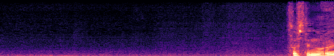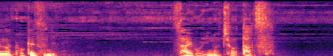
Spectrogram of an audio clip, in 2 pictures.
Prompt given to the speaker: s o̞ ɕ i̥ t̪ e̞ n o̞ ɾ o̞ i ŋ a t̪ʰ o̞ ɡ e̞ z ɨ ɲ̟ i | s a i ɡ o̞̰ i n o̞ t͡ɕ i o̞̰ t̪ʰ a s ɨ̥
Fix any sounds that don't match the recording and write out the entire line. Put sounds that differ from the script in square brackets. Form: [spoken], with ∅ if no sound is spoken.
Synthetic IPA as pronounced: s o̞ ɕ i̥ t̪ e̞ n o̞ ɾ o̞ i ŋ a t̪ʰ o̞ [k] e̞ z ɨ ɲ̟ i | s a i ɡ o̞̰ i n o̞ t͡ɕ i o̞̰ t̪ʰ a [t͡s] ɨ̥

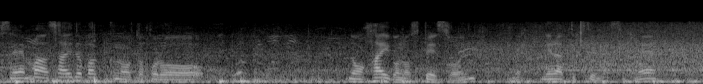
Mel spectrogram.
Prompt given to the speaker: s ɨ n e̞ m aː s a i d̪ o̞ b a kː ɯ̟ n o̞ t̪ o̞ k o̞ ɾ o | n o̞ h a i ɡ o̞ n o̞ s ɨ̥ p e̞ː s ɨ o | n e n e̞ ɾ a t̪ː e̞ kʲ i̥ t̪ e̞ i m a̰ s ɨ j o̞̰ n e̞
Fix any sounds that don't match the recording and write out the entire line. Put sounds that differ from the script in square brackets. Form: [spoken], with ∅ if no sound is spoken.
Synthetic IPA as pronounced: s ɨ n e̞ m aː s a i d̪ o̞ b a kː ɯ̟ n o̞ t̪ o̞ k o̞ ɾ o | n o̞ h a i ɡ o̞ n o̞ s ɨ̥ p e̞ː s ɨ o | n e n e̞ ɾ a t̪ː e̞ kʲ i̥ t̪ e̞ i m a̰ s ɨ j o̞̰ n e̞

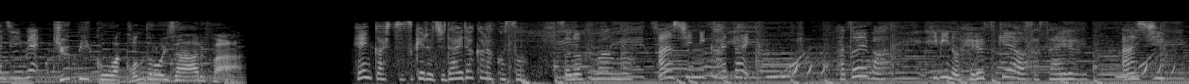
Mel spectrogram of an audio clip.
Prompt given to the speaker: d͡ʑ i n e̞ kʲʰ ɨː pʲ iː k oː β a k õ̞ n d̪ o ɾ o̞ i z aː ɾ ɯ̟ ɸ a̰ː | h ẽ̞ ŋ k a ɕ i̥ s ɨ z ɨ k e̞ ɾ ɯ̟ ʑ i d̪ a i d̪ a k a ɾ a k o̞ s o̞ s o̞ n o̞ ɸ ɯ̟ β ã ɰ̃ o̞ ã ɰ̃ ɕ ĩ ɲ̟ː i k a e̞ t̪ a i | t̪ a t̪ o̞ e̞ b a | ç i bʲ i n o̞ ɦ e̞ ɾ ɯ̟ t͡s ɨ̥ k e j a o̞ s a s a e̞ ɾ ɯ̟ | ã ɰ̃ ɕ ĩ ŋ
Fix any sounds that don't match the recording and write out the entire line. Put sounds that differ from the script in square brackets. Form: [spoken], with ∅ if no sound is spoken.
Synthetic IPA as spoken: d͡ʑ i [m] e̞ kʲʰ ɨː pʲ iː k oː β a k õ̞ n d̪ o ɾ o̞ i z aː ɾ ɯ̟ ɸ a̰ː | h ẽ̞ ŋ k a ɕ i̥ [t͡s] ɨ z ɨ k e̞ ɾ ɯ̟ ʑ i d̪ a i d̪ a k a ɾ a k o̞ s o̞ s o̞ n o̞ ɸ ɯ̟ β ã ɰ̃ o̞ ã ɰ̃ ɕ ĩ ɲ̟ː i k a e̞ t̪ a i | t̪ a t̪ o̞ e̞ b a | ç i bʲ i n o̞ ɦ e̞ ɾ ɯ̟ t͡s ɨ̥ k e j a o̞ s a s a e̞ ɾ ɯ̟ | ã ɰ̃ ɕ ĩ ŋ

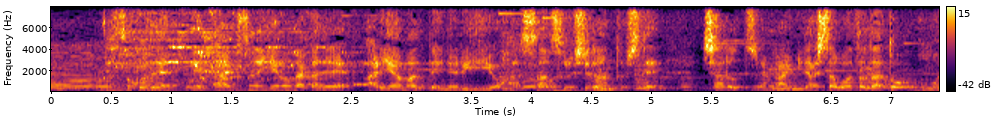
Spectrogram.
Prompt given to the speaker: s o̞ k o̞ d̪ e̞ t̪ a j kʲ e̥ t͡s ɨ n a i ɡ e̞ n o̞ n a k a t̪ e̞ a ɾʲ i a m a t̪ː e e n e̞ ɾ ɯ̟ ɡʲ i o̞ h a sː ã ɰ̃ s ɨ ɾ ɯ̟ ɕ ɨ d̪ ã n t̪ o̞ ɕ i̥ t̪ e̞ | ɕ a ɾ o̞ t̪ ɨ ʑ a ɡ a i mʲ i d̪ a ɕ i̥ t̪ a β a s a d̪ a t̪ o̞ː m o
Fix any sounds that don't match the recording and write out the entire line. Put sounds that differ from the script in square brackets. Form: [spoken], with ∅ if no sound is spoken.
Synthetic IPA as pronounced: s o̞ k o̞ d̪ e̞ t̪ a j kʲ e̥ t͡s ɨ n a i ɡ e̞ n o̞ n a k a [d̪] e̞ a ɾʲ i a m a t̪ː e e n e̞ ɾ ɯ̟ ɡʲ [iː] o̞ h a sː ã ɰ̃ s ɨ ɾ ɯ̟ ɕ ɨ d̪ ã n t̪ o̞ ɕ i̥ t̪ e̞ | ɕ a ɾ o̞ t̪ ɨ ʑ a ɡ a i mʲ i d̪ a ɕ i̥ t̪ a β a [z] a d̪ a t̪ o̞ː m o

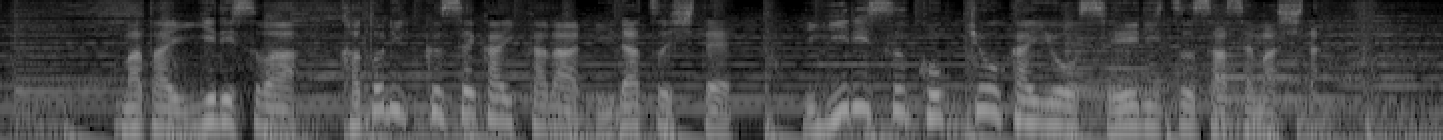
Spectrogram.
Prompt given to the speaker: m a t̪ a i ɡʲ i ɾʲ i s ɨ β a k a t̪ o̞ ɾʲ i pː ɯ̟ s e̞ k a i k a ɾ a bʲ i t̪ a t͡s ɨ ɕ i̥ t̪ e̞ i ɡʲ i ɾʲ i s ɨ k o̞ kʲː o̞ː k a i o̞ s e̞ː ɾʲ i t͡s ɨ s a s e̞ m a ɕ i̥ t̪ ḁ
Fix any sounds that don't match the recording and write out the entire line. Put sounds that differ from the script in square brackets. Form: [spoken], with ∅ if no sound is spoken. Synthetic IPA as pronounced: m a t̪ a i ɡʲ i ɾʲ i s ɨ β a k a t̪ o̞ ɾʲ i [kː] ɯ̟ s e̞ k a i k a ɾ a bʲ i [d̪] a t͡s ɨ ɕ i̥ t̪ e̞ i ɡʲ i ɾʲ i s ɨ k o̞ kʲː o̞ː k a i o̞ s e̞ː ɾʲ i t͡s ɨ s a s e̞ m a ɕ i̥ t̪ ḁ

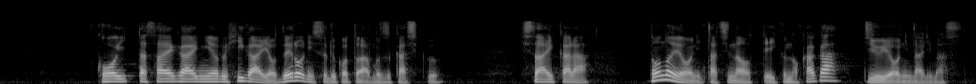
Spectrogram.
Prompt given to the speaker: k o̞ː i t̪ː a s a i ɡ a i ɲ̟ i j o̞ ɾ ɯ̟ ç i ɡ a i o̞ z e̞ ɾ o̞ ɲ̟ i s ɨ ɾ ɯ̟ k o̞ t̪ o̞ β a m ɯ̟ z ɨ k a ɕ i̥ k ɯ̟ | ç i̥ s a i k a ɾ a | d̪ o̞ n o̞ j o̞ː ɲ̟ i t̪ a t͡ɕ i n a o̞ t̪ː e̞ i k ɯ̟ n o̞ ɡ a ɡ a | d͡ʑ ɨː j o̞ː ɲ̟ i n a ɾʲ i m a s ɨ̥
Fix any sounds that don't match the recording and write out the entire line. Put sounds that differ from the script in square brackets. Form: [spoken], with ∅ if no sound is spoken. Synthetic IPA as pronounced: k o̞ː i t̪ː a s a i ɡ a i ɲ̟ i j o̞ ɾ ɯ̟ ç i ɡ a i o̞ z e̞ ɾ o̞ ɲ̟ i s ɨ ɾ ɯ̟ k o̞ t̪ o̞ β a m ɯ̟ z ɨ k a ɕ i̥ k ɯ̟ | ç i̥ s a i k a ɾ a | d̪ o̞ n o̞ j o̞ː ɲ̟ i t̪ a t͡ɕ i n a o̞ t̪ː e̞ i k ɯ̟ n o̞ [k] a ɡ a | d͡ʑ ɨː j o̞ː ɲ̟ i n a ɾʲ i m a s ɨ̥

